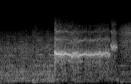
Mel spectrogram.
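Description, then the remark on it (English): A taxi cab's brakes screech as its tires skid in one sustained, loud, high-pitched squeal lasting under a second, rising over a low engine rumble, then cutting off abruptly. No one speaks. “Hit the brakes.”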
